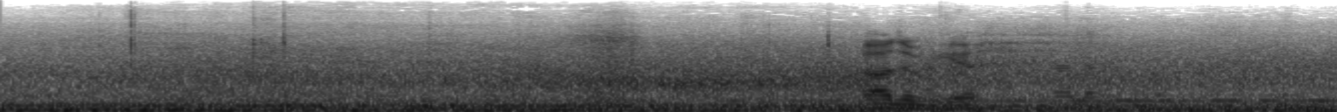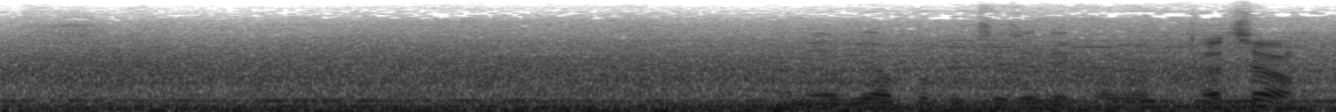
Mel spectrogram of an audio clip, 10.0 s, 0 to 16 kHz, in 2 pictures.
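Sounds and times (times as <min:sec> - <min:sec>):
low rumble of road traffic: 0:00.0 - 0:10.0.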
